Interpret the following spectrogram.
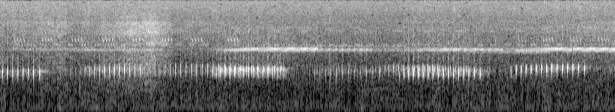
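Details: Several burrowing frogs call back and forth beside rain-filled dams during breeding, eggs already laid; bursts of rapid pulsed rattling alternate every second or so, over a constant thin high-pitched drone.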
